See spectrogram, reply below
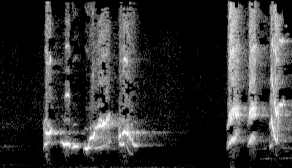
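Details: Decoy white-rumped shama giving varied warbled whistles that slide up and down, followed after a pause by a burst of high sharp notes.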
